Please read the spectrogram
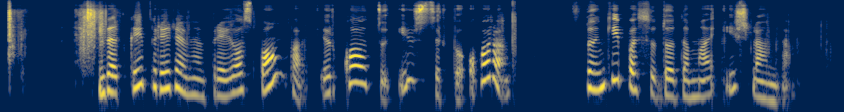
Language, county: Lithuanian, Panevėžys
